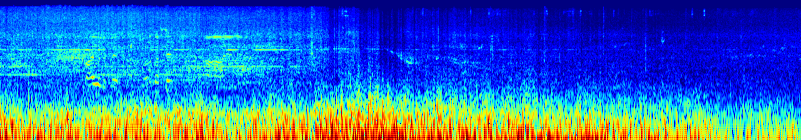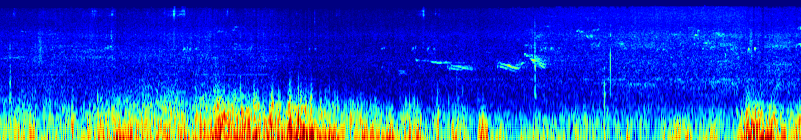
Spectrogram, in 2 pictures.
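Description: Wind buffeting the microphone: a loud, uneven low rumble, heavier in the first half, easing for a few seconds near the end.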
